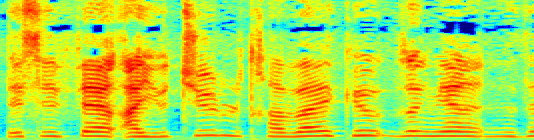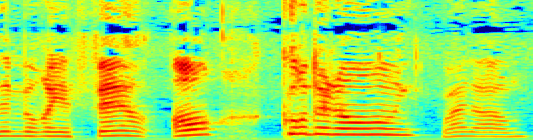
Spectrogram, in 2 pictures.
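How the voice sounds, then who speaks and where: Chatty woman demoing subtitles, fairly high voice. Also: moderate pace. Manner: chatty, thinks aloud with many fillers; reads out translated subtitles in other languages. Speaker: YouTube tutorial maker. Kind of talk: casual screen-recording tutorial.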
